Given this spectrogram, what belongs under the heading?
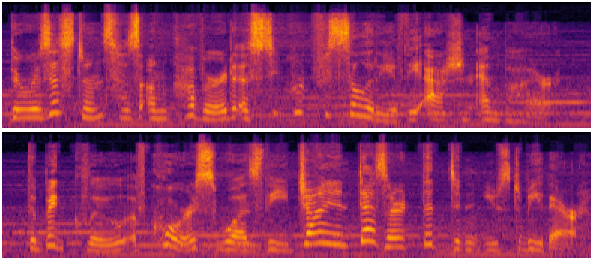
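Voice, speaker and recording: A woman voices a quirky young mage briefing heroes in a fantasy game. Her delivery is very lively and casual, with flippant asides over clear background music. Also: mid-range voice, normal speed, lightly acted. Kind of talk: comic game briefing dialogue.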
